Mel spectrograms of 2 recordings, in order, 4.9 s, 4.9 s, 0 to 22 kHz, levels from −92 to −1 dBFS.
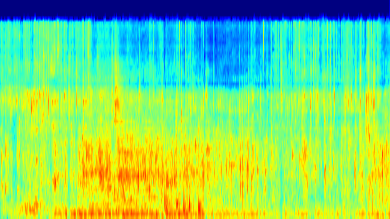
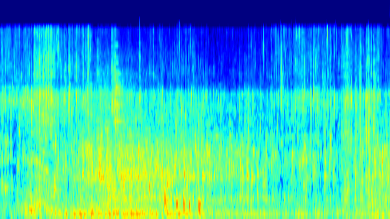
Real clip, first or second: second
